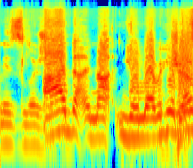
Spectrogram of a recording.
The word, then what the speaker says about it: Lejeune: I call it Lejeune. There's no R in there. Always have, always will. Never has been an R, but the proper name is Lejeune.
